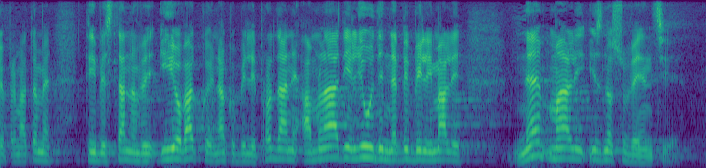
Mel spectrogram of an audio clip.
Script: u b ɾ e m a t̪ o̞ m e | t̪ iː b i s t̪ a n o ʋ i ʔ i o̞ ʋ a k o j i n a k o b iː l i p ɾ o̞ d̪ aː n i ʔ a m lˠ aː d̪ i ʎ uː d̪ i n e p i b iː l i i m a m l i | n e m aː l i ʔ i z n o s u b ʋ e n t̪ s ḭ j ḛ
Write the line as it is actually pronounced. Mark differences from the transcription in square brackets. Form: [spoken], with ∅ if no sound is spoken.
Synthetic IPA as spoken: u [p] ɾ e m a t̪ o̞ m e | t̪ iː b i s t̪ a n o ʋ i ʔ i o̞ ʋ a k o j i n a k o b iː l i p ɾ o̞ d̪ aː n i ʔ a m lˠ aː d̪ i ʎ uː d̪ i n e [b] i b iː l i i m a [∅] l i | n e m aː l i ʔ i z n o s u b ʋ e n t̪ s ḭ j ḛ

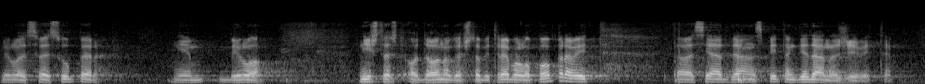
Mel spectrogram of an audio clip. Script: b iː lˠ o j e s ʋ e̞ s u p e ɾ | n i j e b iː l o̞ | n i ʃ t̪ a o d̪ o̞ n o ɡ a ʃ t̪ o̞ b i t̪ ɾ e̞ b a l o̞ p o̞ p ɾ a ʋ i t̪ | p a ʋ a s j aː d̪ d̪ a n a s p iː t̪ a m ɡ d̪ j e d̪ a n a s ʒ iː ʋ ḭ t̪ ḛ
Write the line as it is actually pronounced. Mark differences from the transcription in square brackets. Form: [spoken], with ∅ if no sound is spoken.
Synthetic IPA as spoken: b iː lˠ o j e s ʋ e̞ s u p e ɾ | n i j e b iː l o̞ | n i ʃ t̪ a o d̪ o̞ n o ɡ a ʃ t̪ o̞ b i t̪ ɾ e̞ b a l o̞ p o̞ p ɾ a ʋ i t̪ | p a ʋ a s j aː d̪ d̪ a n a s p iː t̪ a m ɡ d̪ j e d̪ a n a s ʒ iː ʋ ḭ t̪ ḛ

